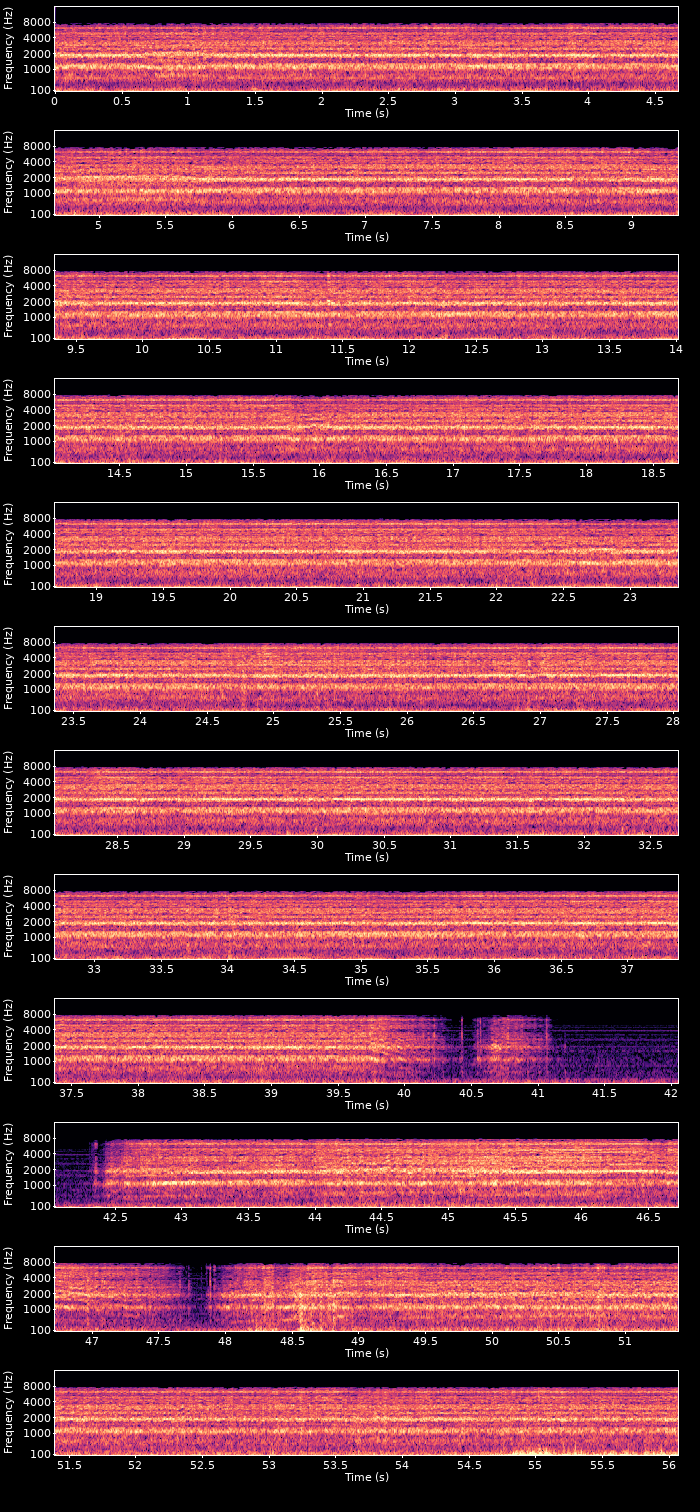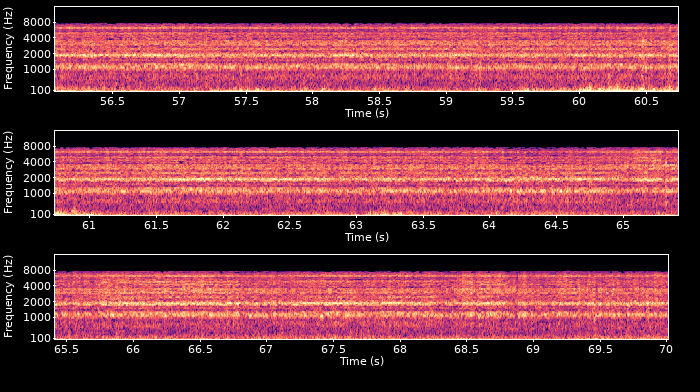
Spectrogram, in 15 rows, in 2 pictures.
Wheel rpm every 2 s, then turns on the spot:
160, 160, 160, 160, 160, 160, 160, 160, 160, 160, 160, 160, 160, 160, 160, 160, 160, 160, 160, 150, 10, 100, 160, 70, 130, 160, 160, 160, 160, 160, 160, 160, 160, 160, 160.
none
